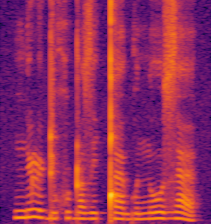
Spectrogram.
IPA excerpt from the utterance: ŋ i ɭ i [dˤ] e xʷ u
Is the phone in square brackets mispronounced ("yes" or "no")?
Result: yes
